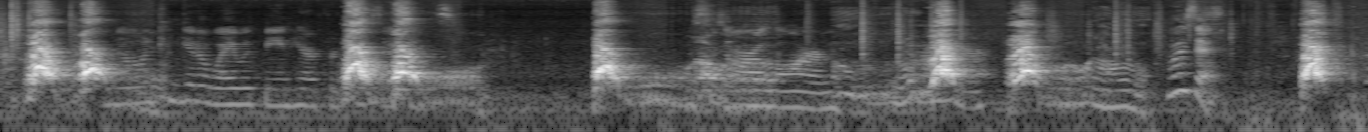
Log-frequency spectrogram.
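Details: Husky barking in short loud bursts as someone pulls up to the house, about eight sharp barks in groups of one or two, with a person talking between them.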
